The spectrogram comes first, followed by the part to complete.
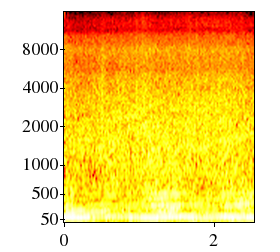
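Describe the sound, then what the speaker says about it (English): A boat motor runs at a steady, loud drone with a strong low hum, wind and water noise blending in throughout and no voices. "The motor started right up, no problem."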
